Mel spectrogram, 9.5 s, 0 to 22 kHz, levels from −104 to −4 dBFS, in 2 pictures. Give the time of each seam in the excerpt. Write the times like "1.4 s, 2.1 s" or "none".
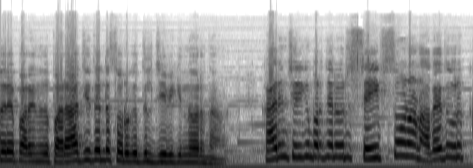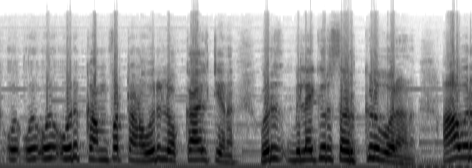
none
